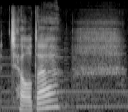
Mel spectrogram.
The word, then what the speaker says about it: Tilda: Um, in the last video I was pronouncing her name incorrectly. It is Tilda.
